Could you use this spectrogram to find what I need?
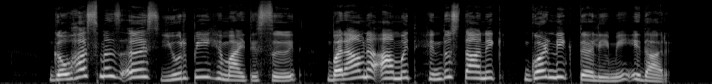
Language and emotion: Kashmiri, neutral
